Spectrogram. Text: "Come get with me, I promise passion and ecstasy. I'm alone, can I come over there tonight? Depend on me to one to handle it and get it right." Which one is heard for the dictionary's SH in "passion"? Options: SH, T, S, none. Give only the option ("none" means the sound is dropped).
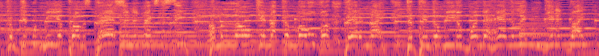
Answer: S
